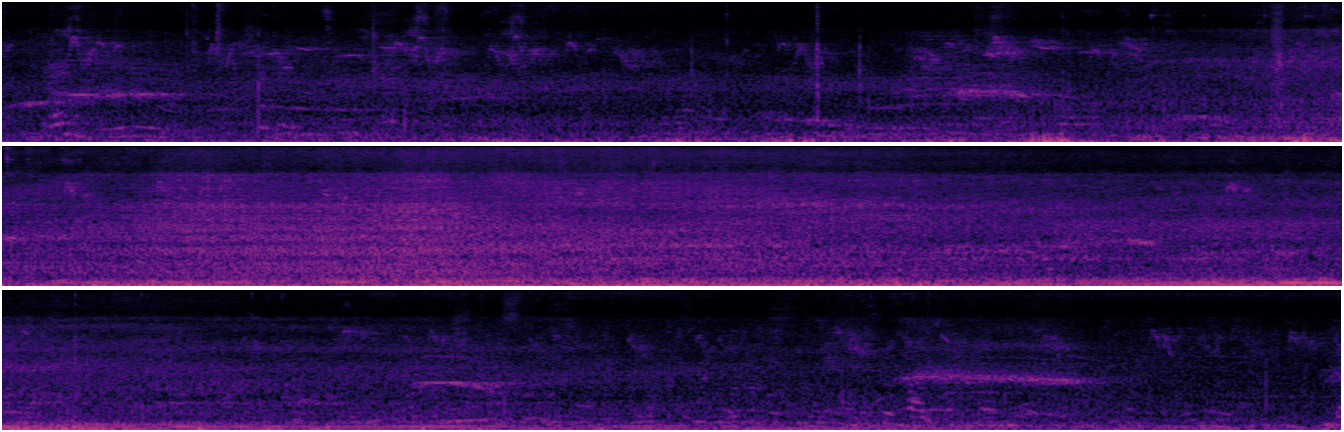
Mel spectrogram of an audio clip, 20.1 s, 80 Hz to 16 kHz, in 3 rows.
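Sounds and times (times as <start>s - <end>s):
vehicle engine humming: 5.6s - 17.4s.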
